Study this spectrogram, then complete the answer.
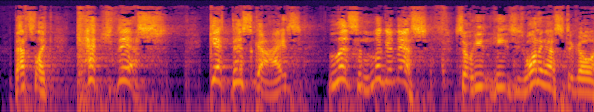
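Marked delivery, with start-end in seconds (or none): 0.8-4.3 high, hushed-edged "get this" aside; urgent attention-grabbing. Acted. Luke wanting readers to look, high and urgent.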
